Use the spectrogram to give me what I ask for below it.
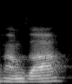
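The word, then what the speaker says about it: Hamzaa: I don't want to say anything that sounds like Hamas because that's not it, but it's Hamza.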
